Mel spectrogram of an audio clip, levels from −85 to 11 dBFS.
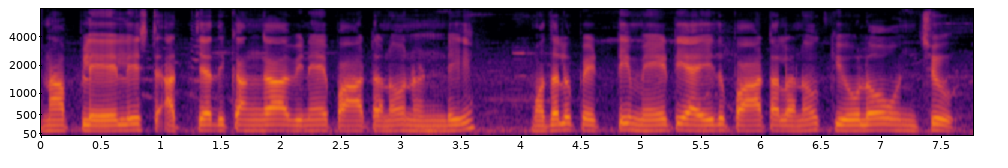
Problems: constant background noise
